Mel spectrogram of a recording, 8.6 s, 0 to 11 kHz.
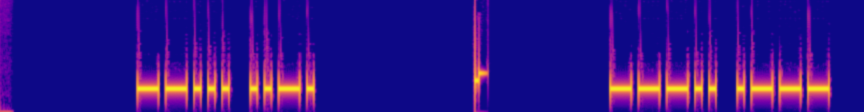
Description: Morse code, heard as a keyed tone, about 17 wpm, 700 Hz. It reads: 7 F 8 J
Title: Single-Letter Single-Number 17wpm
